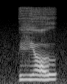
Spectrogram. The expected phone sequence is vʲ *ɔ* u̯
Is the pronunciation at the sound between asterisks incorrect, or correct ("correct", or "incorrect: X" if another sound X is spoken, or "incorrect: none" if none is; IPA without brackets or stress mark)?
correct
